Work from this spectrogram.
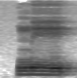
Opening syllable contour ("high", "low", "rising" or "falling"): low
